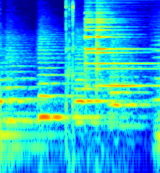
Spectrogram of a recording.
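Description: Subscribe-button sound effects: sharp mouse-click sounds, then a bell chime about a second and a half in that rings out and slowly fades, while the background music drops away.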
